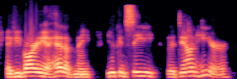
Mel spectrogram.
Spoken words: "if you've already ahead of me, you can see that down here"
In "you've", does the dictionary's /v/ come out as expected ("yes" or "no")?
yes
